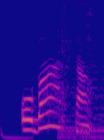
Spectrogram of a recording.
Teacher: The a in ba is held for 2 claps. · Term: long vowel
